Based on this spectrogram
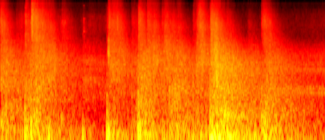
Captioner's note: guns fire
